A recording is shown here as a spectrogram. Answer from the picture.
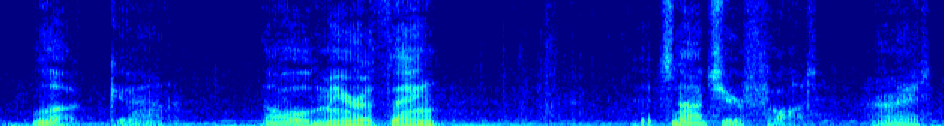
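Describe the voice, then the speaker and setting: Doing a put-on character voice, a man sounds raspy and very deep, speaking at a moderate pace with fairly even intonation over clear background noise. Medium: video game. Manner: gruff, terse.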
